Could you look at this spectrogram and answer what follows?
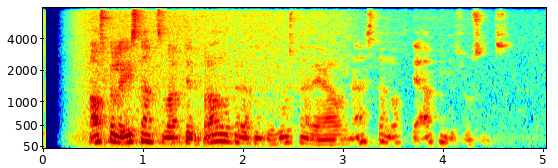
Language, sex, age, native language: Icelandic, male, 20-29, Icelandic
